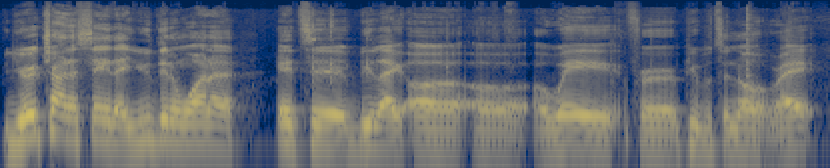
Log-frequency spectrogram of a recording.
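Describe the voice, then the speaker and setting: A man's voice: mid-range voice, steady tone, measured pace, warm tone, clear, resonant tone. Blunt probing podcast host, man. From Venezuela. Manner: blunt, probing questions, frequent cursing. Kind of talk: casual podcast chat.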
